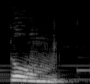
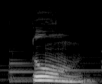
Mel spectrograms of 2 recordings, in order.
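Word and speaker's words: tomb: पहला लफ्ज़ है टूम। टूम, इसे आपने टॉम्ब या टॉम नहीं कहना है, बल्कि इसकी एक्यूरेट प्रोनाउंसिएशन है टूम।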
